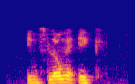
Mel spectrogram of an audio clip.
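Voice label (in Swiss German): "eck", Bas Rhin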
